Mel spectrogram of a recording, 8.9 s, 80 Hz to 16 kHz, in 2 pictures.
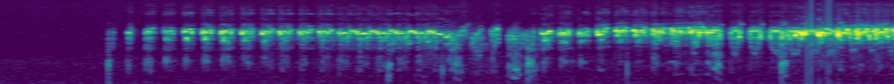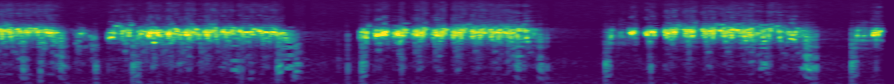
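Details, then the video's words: Black storks at a nest in Karula, Estonia, on 23 August 2022, as an adult arrives with large fish to feed the young; harsh, raspy, pulsed hissing comes in bursts of about a second, separated by short silent gaps. "fekete gólyák/black stork"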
